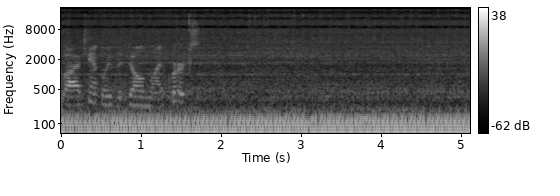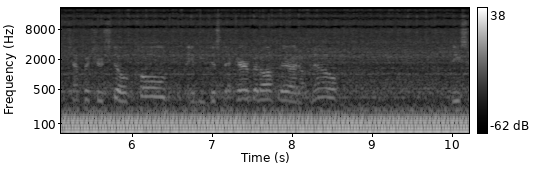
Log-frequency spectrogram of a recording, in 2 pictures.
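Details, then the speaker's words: 1968 Dodge D-100 318 V8 first started, fed from a fuel jug, cold: an even, steady low idle with no knocks or misses, "like a sewing machine", with oil pressure and the alternator charging. "listen to that it's like a sewing machine"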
